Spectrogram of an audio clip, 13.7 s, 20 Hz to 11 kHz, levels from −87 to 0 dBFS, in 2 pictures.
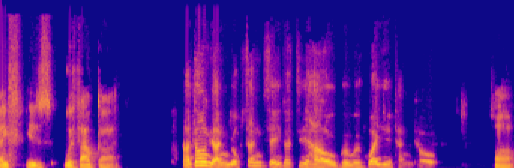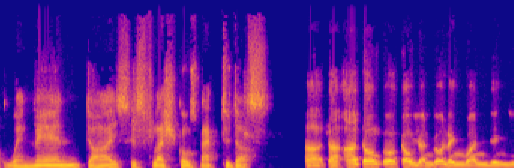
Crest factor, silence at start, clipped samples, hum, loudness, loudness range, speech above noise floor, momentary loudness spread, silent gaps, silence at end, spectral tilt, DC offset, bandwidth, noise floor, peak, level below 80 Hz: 14 dB; 0 s; under 0.1%; none; -15 LUFS; 4 LU; 38 dB; 9 LU; 1.82-1.96 s, 2.05-2.26 s; 0 s; -5.5 dB/octave; under 0.1%; 10.5 kHz; -53 dBFS; 0 dBFS; -58 dBFS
